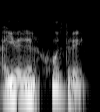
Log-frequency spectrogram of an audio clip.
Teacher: No es una J, es como un sonido aspirado.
